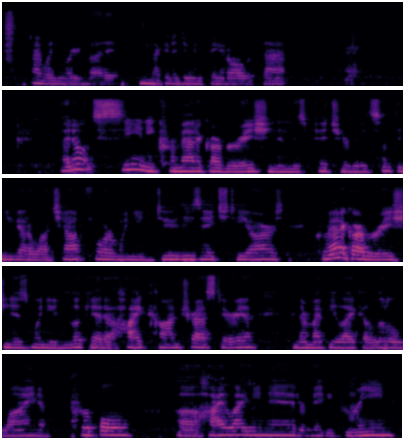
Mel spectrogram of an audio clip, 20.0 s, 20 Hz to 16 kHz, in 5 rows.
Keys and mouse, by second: 2.5 click.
